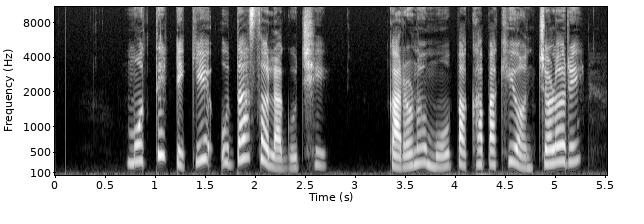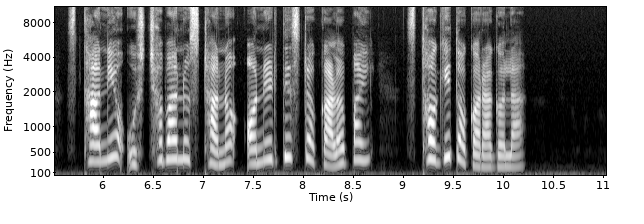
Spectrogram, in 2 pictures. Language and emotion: Odia, sad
